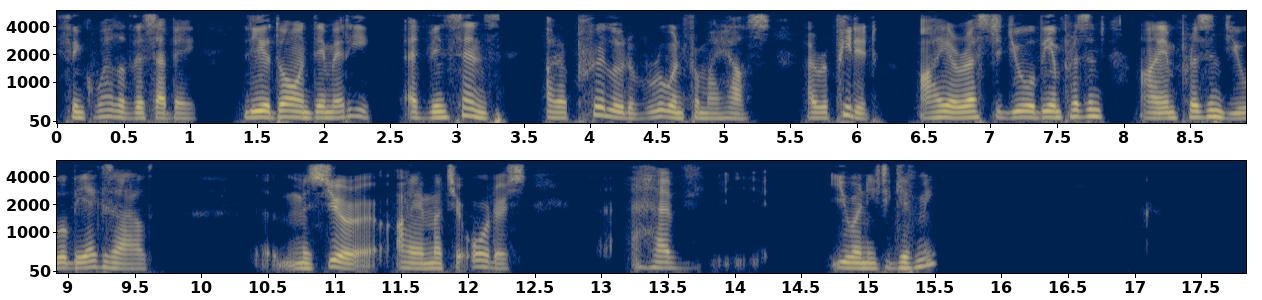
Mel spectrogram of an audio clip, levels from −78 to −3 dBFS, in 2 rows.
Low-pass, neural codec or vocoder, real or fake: 5.4 kHz; none; real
